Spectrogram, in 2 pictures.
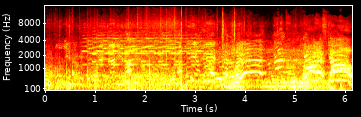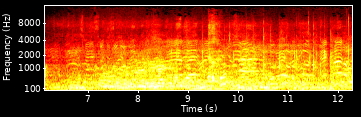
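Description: Young men shout and call to each other outdoors, close by and farther off.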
